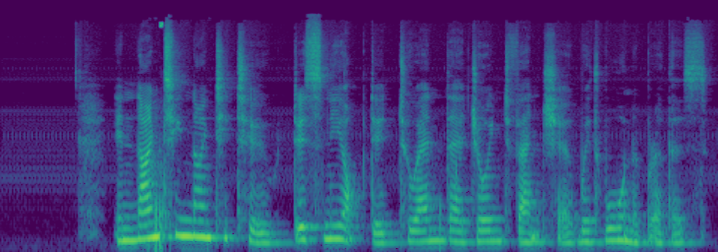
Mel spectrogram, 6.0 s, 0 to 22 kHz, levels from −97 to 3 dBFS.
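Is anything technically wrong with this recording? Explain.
Yes, there are two faults.

Timecode bleed runs through the whole clip: a faint, steady chirping warble sits behind the speech, roughly 45 dB below it, flipping between tones near 1 and 2 kHz. Linear timecode has leaked in from a neighbouring track or cable. Its square-wave pattern repeats at a rate that fits 29.97-frame code.

DAB burbling appears from 1.23 to 1.42 s and again from 3.66 to 3.80 s, between "opted to" and "joint venture". Weak reception let bit errors through into the MP2 data, so wrong samples put short blips of noise into single sub-bands.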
